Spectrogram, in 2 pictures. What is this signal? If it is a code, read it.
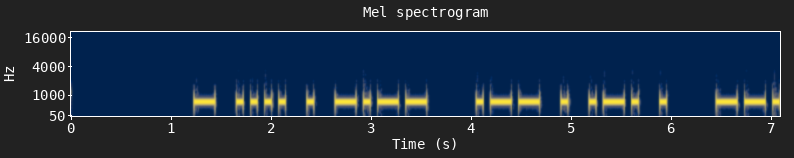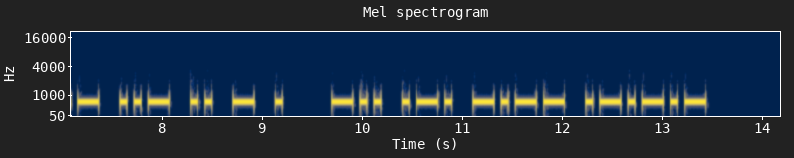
Morse code, heard as a keyed tone, about 17 wpm, 700 Hz. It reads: THEY WERE QUITE DRY.
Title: Sentences from Top 1000 Words - Review Part 3 - 17wpm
